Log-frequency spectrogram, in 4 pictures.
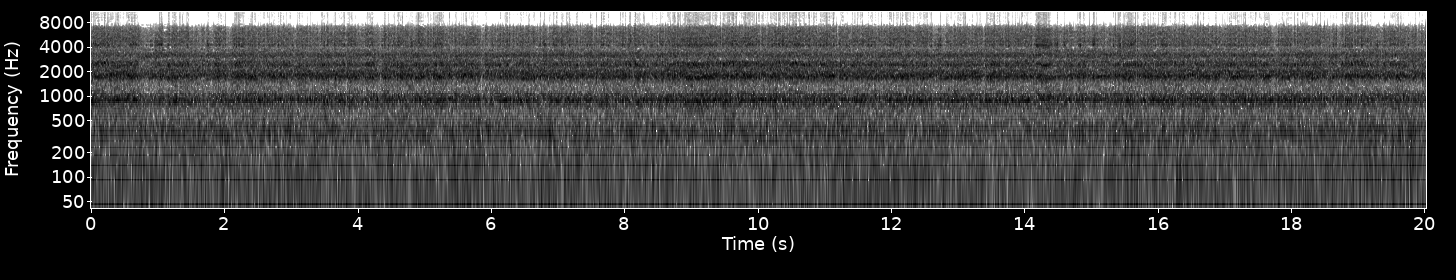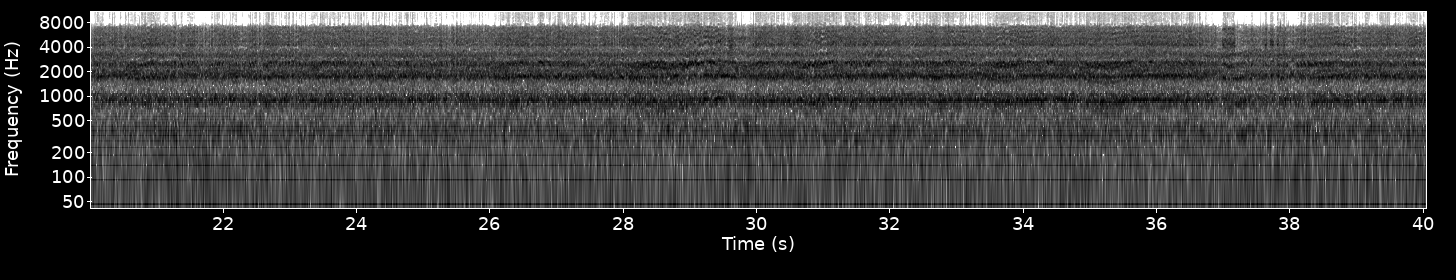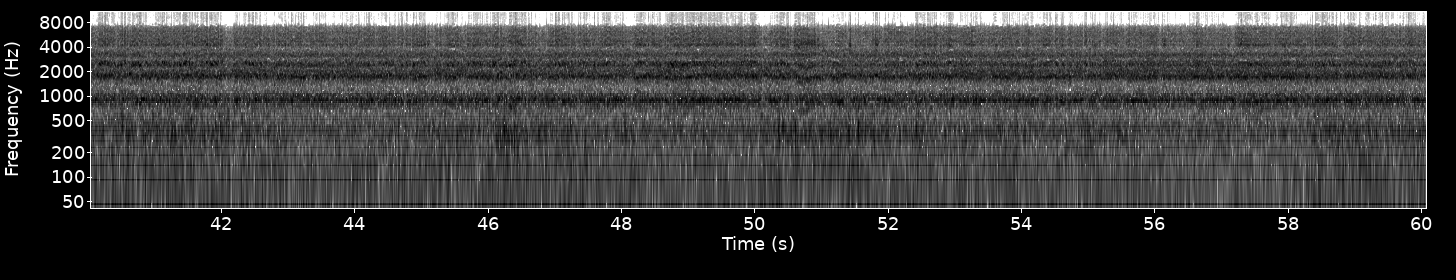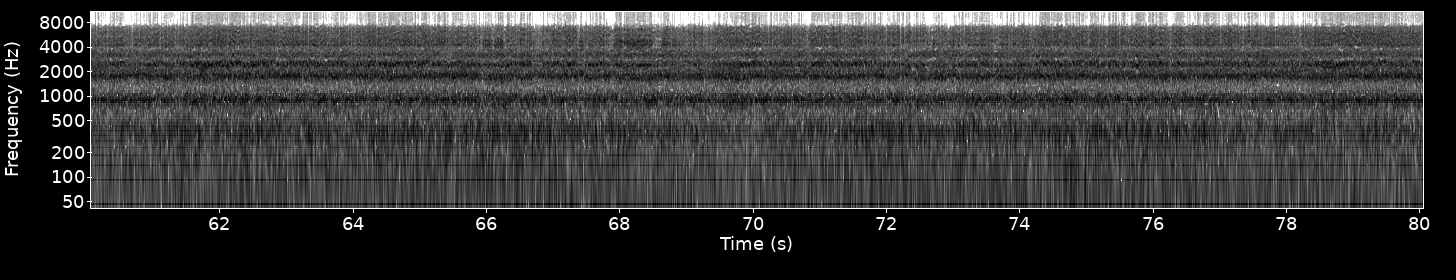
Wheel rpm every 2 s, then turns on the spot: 230, 240, 230, 230, 230, 230, 230, 230, 230, 230, 230, 230, 230, 230, 230, 230, 240, 230, 230, 230, 230, 240, 230, 240, 240, 230, 230, 230, 230, 230, 230, 230, 230, 230, 230, 230, 230, 230, 240, 230.
none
